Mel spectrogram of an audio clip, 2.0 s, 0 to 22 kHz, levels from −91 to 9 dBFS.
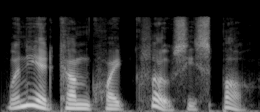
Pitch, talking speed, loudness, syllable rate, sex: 145 Hz, 245 wpm, -18 LUFS, 6.0 syllables/s, male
